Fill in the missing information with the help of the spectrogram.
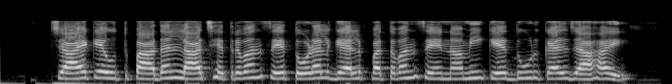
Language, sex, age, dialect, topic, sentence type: Magahi, female, 36-40, Western, agriculture, statement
